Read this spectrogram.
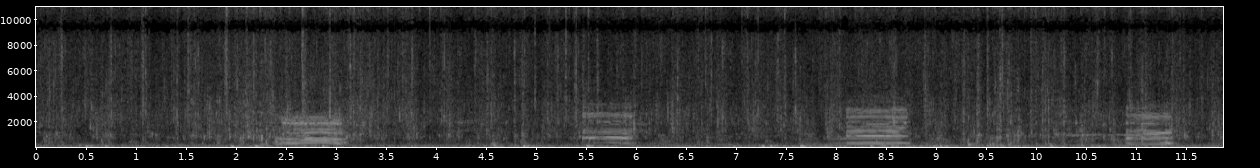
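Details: Cattle crossing water in rice fields, with four separate short moos spaced about three seconds apart, each with a bright stack of harmonics, over low background rumble.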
